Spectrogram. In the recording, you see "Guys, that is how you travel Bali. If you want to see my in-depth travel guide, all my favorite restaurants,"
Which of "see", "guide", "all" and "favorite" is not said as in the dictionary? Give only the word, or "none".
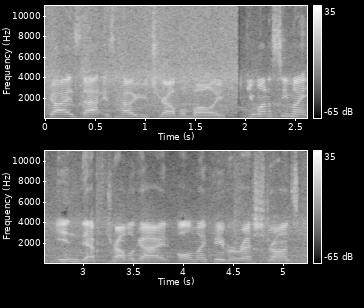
none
